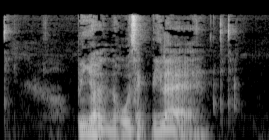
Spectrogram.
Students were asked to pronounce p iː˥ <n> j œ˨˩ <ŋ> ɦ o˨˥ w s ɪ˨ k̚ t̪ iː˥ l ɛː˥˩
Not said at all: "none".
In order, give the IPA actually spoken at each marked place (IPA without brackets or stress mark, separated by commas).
n, n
